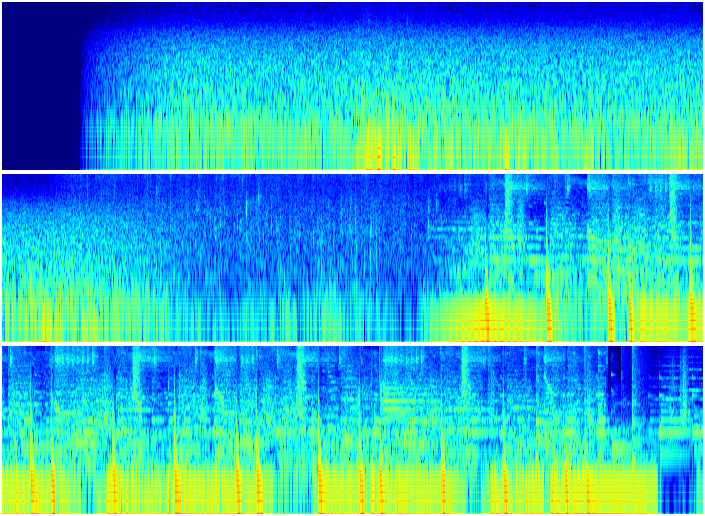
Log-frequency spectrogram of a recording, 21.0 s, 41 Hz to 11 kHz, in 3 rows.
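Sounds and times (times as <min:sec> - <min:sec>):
rain-like rushing noise: 0:00.8 - 0:12.4.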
